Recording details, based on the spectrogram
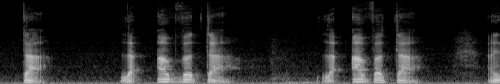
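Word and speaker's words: לְעָבְדָהּ: So we've got l, a, v, da, la avada, la avada. And it's very pronouncing to actually say, put a dot here and say la avoda, but that's not what it says. It's la avada, la avada.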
